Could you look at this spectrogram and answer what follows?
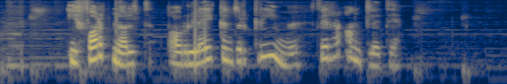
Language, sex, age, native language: Icelandic, female, 20-29, Icelandic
